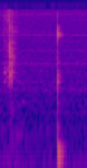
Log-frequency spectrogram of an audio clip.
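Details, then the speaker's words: Apple HomePod, unplugged: single loud low thump against a quiet room; suspected DC offset from failing amplifier DC filter capacitors reaching the subwoofer, needs fixing before it fries the speaker. "Oh yeah. Yeah, that's got to get fixed. If it's that loud, then you definitely want to do something about it."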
